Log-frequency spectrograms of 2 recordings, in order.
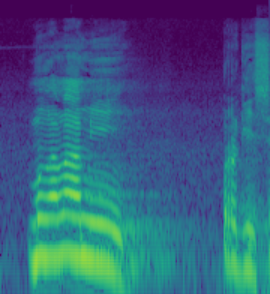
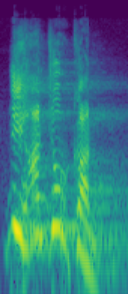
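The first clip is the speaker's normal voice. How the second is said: loud verdict; 4 semitones higher, 10 dB louder, slower than usual. Acted. Preacher answers the boast.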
